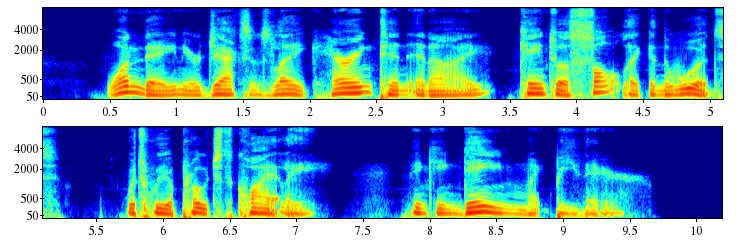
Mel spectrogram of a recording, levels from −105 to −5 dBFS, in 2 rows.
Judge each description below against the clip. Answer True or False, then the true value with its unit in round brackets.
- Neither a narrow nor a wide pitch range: True (3.5 semitones)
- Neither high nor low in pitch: False (105 Hz)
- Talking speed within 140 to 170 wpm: True (145 wpm)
